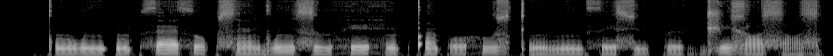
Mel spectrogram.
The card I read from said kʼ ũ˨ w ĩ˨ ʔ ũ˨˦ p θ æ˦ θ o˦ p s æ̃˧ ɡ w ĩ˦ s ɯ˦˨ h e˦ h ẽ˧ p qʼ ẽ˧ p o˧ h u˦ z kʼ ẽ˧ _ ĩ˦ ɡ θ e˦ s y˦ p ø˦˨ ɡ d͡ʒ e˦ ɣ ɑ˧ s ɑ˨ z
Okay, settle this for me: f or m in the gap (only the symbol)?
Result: m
